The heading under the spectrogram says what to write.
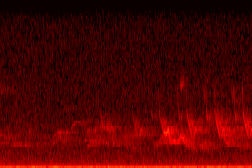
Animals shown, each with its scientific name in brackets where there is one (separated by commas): Red-eyed Vireo (Vireo olivaceus), Ovenbird (Seiurus aurocapilla), Rose-breasted Grosbeak (Pheucticus ludovicianus)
